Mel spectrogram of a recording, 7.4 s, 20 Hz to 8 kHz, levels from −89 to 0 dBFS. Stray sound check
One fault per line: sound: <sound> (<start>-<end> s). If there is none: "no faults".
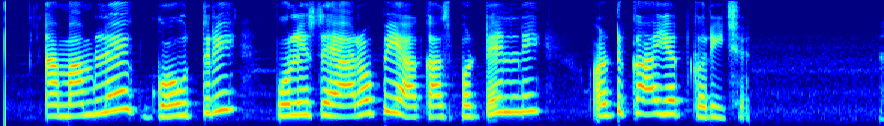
no faults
